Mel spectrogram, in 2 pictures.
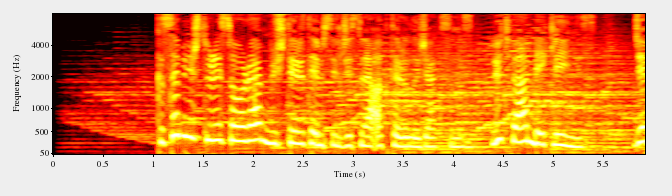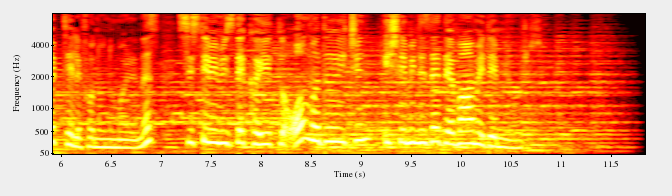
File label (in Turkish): Telefon IVR; enerjik tempolu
